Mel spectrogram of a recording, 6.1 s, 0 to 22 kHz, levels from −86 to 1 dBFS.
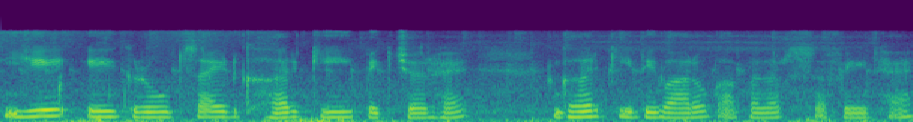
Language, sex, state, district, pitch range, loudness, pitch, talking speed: Hindi, female, Bihar, West Champaran, 155-175 Hz, -16 LUFS, 165 Hz, 150 wpm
